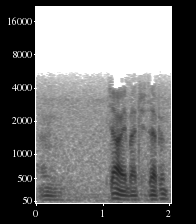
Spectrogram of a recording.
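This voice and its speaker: An actor playing a laconic, awkward cavalry captain of the Old West, with an American accent and a halting, understated delivery. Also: male voice, sits low, steady tone, husky. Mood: awkward, hesitant. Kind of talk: 1950s radio drama acting. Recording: tinny, hissy 1950s radio recording.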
